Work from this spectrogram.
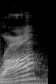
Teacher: they're saying ra, but it's the softest, and it almost sounds like they're saying L. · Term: the softest R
